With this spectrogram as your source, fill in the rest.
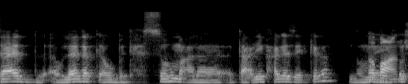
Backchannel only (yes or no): no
